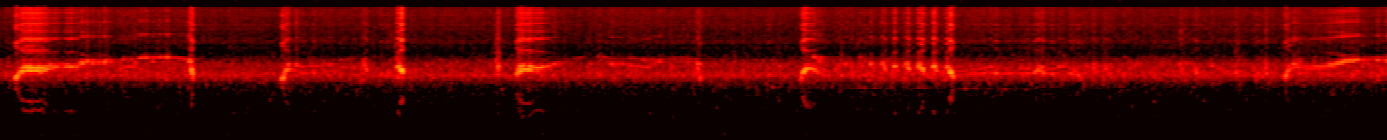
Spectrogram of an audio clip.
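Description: Faint, high-pitched bald eagle calls: short rising chirps every second or two, and a quick chittering run about six and a half seconds in.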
